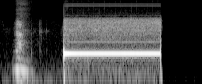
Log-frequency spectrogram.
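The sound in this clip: A telephone line tone as a radio show calls a listener: after a brief voice, a single steady tone sounds for just over a second, then stops abruptly.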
